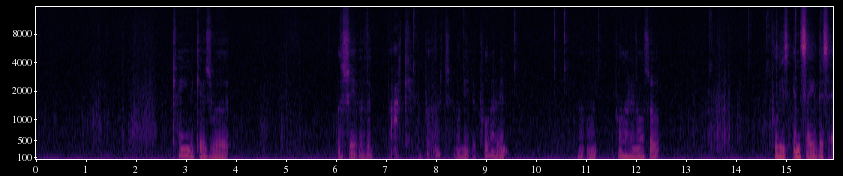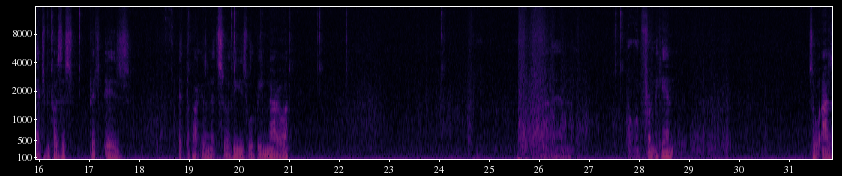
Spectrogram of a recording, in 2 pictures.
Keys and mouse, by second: 6.0 middle click, 6.1 click, 6.7 ctrl+click, 8.7 click, 10.4 ctrl+click, 11.3-13.5 drag, 14.3-14.6 drag, 15.3 click, 16.2 click, 17.0-19.0 drag, 20.5 click, 22.2-24.1 drag, 27.6 click.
